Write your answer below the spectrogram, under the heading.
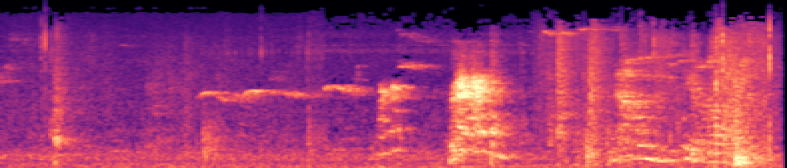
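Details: Tiger Jim, an energetic young male cat still looking for a home, picks on another cat named Paddington indoors. Faint thin tones come first, then a loud harsh cry at mid-clip and another near the end, with human talking throughout.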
